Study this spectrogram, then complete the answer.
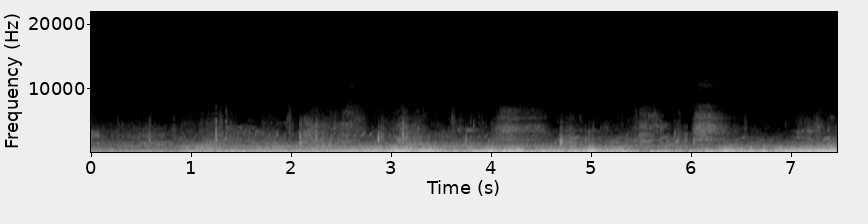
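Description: A crowd of men and women chatters outdoors at a distance.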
